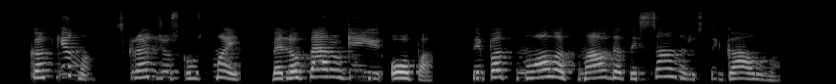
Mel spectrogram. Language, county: Lithuanian, Klaipėda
